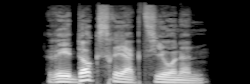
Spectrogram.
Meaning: plural of Redoxreaktion
- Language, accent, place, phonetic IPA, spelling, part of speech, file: German, Germany, Berlin, [ʁeˈdɔksʁeakˌt͡si̯oːnən], Redoxreaktionen, noun, De-Redoxreaktionen.ogg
